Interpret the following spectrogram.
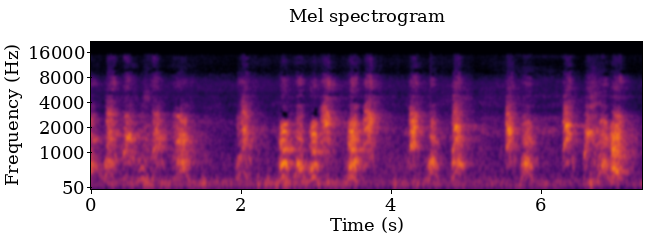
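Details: Dogs playing in a backyard, barking in quick bursts throughout, sharp harmonic barks overlapping in a busy, excited rhythm with no long pauses.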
